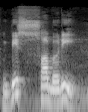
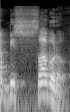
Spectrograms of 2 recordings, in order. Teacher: جب آپ وقف کرتے ہیں تو را کے نیچے زیر کو ہٹا دیں گے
